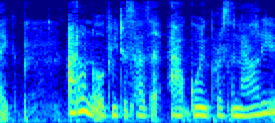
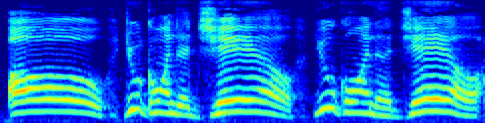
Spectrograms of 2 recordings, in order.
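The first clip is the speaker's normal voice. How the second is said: loud, high, drawn-out mock threat; taunting threat; 6 semitones higher, 6 dB louder, much slower than usual. Ex imitated yelling down the phone that she's going to jail, loud taunt. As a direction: stretch it out like a noisy taunt.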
